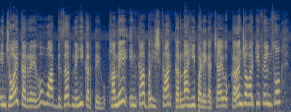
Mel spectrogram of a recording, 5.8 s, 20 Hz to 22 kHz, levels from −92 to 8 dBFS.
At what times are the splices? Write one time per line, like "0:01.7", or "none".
0:02.0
